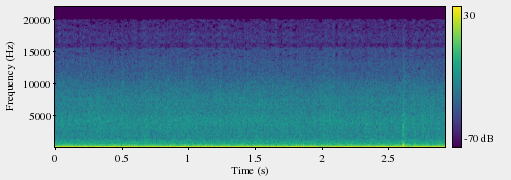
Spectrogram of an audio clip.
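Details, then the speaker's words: 1985 Chevy C4 Corvette V8 after engine work, with carb cleaner and WD-40 dumped in: deep, steady idle with an even beat and no stumble, running smoothly on all eight cylinders. "but look at this first time ever look how smooth that is so was it worth it absolutely"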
